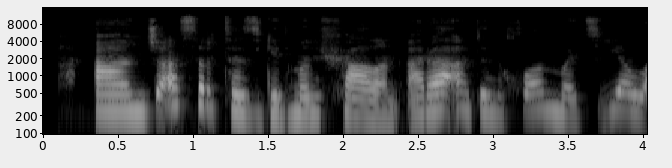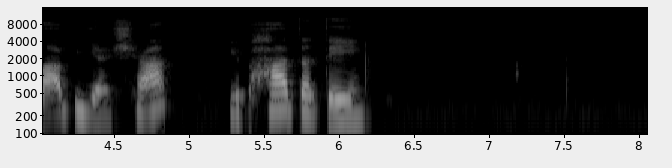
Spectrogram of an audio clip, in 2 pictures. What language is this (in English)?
Abkhazian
